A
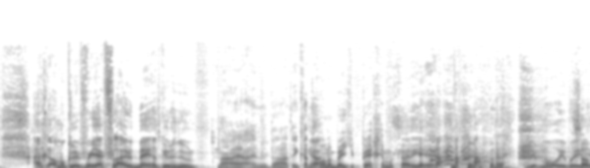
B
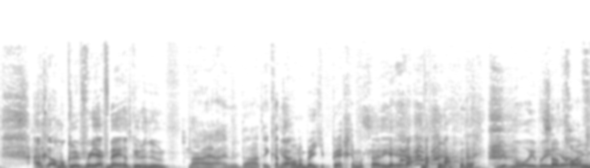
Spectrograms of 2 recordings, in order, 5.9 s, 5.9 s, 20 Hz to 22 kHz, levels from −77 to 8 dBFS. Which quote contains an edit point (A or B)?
B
